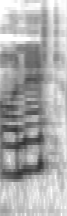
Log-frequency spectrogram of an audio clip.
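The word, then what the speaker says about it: honest: इसी तरह से वर्ड होते हैं जैसे ऑनेस्ट। तो ऑनेस्ट की जो स्पेलिंग है वो भी एच से स्टार्ट होती है, बट जो एच है वो साइलेंट होता है, इसलिए एच के बाद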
